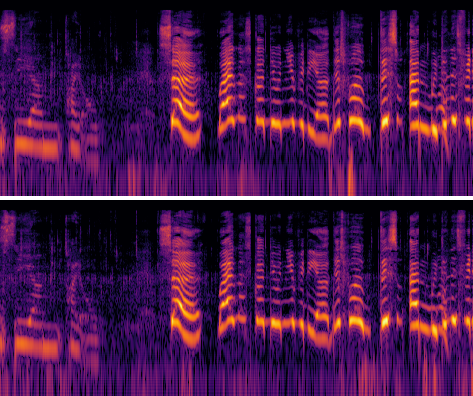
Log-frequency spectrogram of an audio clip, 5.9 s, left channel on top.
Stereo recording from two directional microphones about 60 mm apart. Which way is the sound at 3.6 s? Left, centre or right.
Centre.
